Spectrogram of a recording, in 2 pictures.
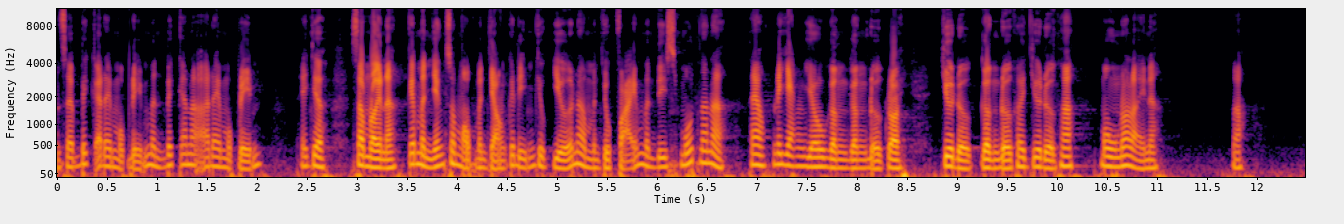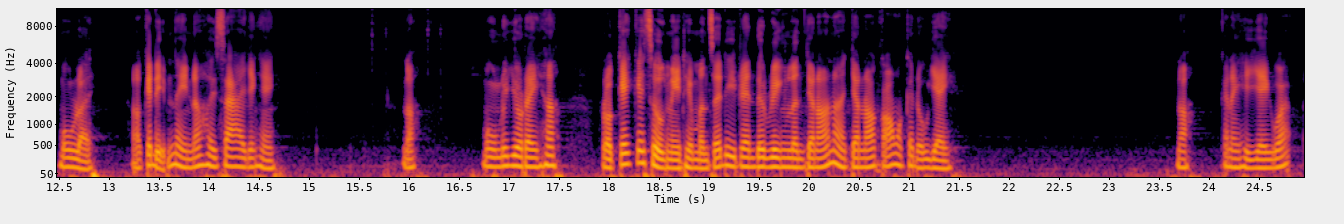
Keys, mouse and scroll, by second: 0.3 click, 2.1 right click, 2.7-3.6 typing, 3.8 click, 4.6 right click, 5.7 click, 8.0 F3, 8.2-8.9 typing, 9.1 click, 9.9 F3, 13.3 click, 13.7 scroll up 1, 14.9 click, 15.6 F3, 17.4 middle click, 19.7-24.9 drag.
